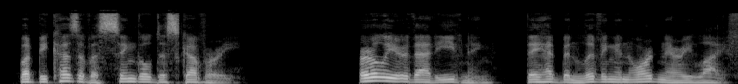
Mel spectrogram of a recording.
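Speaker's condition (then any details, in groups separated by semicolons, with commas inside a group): No condition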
